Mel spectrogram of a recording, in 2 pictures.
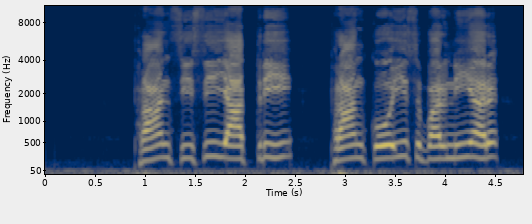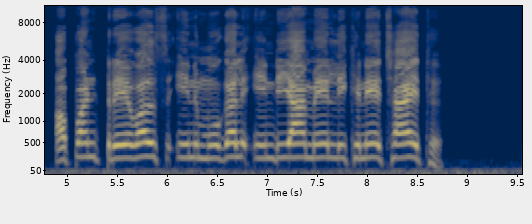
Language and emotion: Maithili, neutral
